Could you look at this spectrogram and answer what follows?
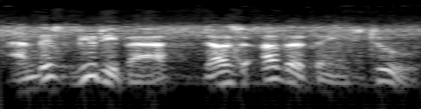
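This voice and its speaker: A man announces on vintage 1930s radio in a medium-pitched voice. He reads advertising copy with polished salesmanship. The broadcast is muffled and clearly noisy. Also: huge pitch swings, fairly quick.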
